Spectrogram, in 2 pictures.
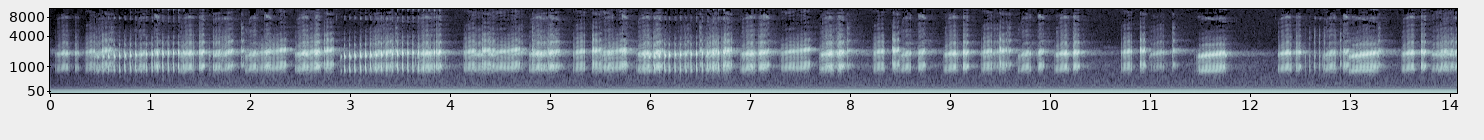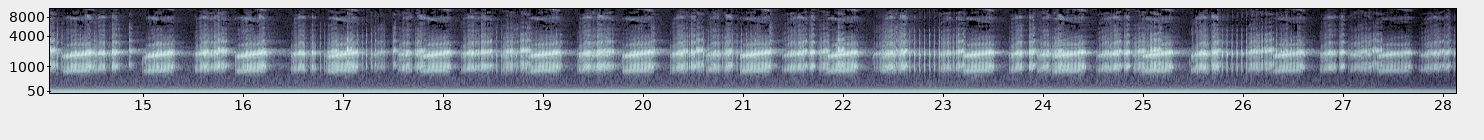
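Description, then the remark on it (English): A dense chorus of Pacific chorus frogs on the Olympic Peninsula calling nonstop, overlapping ribbit-like croaks forming a loud, continuous pulsing wall of sound with no voices. “Let's leave the Pacific chorus frogs and head further south on the Olympic Peninsula,”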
